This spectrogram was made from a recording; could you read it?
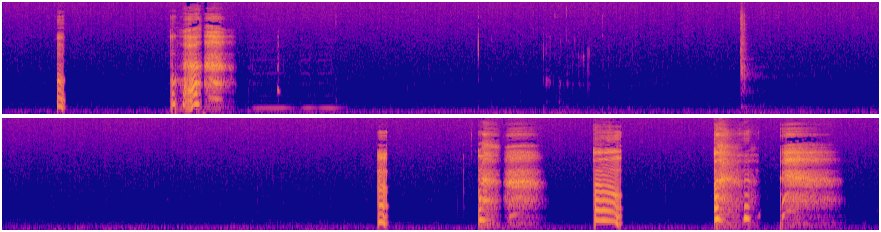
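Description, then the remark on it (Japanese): Wet mouth sounds of sucking and smacking on a woman's nipple come in short irregular bursts, separated by a long quiet pause, then cluster together again near the end. No one speaks. “チュパチュパって吸って、完全に赤ちゃんみたいですよ。”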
